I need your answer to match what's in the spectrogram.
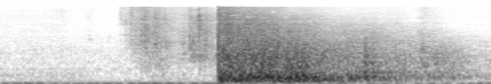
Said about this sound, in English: Okay, that's a firework.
